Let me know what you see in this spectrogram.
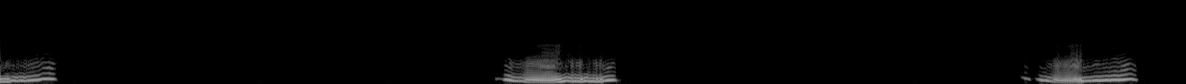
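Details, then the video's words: Sleeping Chihuahua snoring deeply on a microfiber blanket, nostrils flaring and tongue slightly out; three low, throaty, rattling snores about five seconds apart, each lasting around a second, with near silence between them in a small quiet room. "Snoring Chihuahua 코 고는 치와와"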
